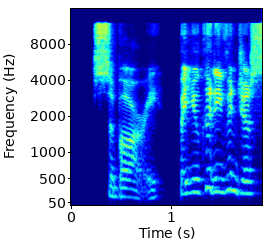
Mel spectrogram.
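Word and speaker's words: Tsabary: Shafali Seberry. Did I pronounce that right? How do I say that? Sabari, but you could even just say Shafali.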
